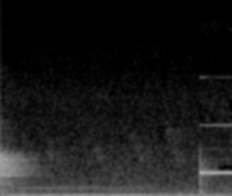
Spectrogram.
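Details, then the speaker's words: Training defibrillator in a children's AED lesson, after the voice prompts "analyzing heart rhythm, shock advised, charging, stay clear of the patient": a steady high beep signals it is ready to deliver a shock. "analyzing heart rhythm shock advised charging stay clear of the patient"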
